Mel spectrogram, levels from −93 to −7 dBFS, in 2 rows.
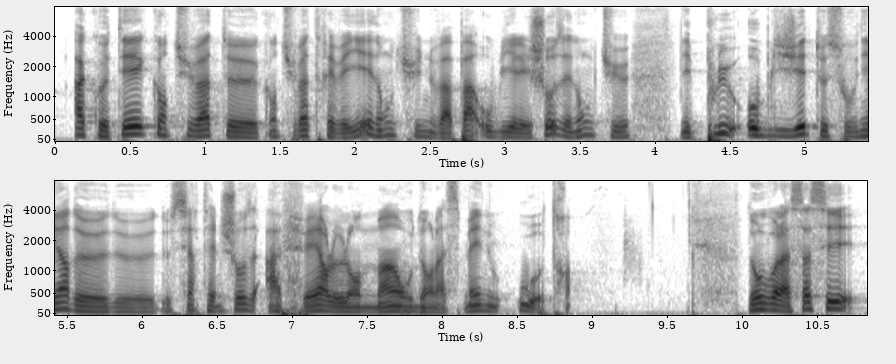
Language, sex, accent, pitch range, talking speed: French, male, French, 105-145 Hz, 265 wpm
